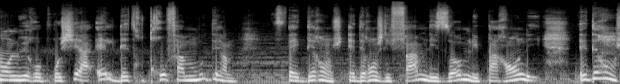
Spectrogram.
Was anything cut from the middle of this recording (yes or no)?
no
